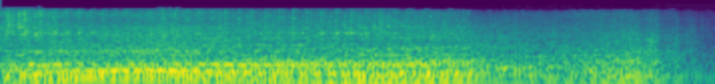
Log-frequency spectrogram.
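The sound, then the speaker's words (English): A truck drives away with a steady, low engine rumble. The sound holds constant, then weakens over the last seconds. “Philo and Clyde drive away.”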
